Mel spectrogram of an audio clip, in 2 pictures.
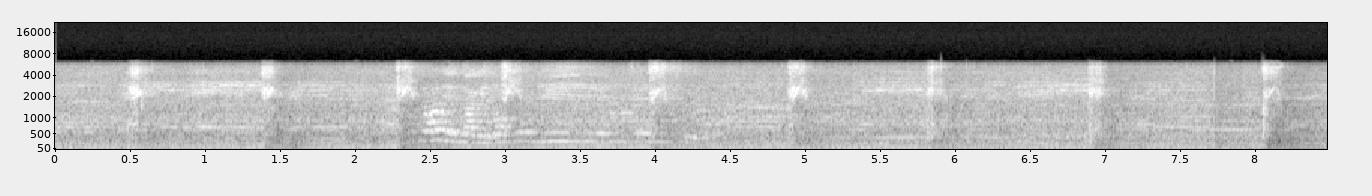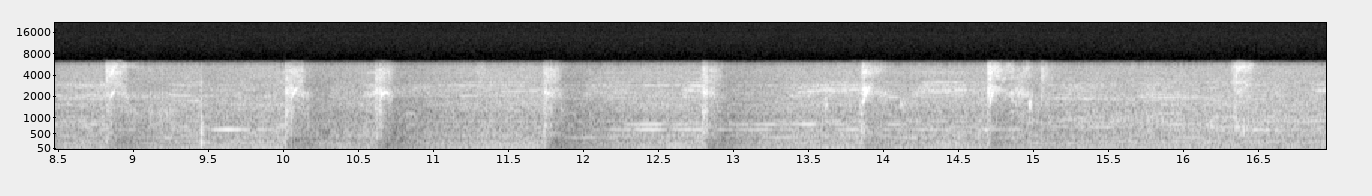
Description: My cats been having coughing fits after her surgery to remove cancerous tumors from her breasts.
